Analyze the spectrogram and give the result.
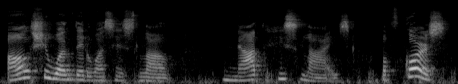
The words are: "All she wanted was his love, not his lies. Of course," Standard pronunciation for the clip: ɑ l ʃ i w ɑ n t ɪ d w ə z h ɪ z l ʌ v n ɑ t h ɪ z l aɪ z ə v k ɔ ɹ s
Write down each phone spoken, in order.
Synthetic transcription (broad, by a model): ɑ l ʃ i w ɑ n t ɪ d w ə s h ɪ s l ʌ v n ɑ t h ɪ s l aɪ s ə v k ɔ ɹ s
